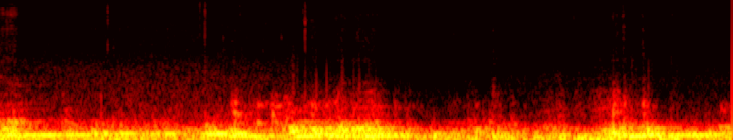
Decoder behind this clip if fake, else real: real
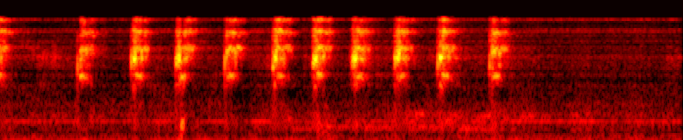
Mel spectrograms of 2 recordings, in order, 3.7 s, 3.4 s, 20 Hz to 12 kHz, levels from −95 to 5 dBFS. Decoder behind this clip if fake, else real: fake, codec, HILCodec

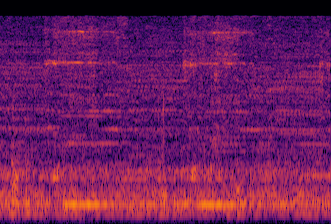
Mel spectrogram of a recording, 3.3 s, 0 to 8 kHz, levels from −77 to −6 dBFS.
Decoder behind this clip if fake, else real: real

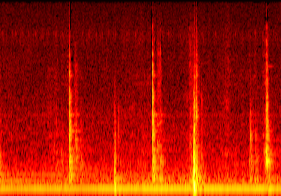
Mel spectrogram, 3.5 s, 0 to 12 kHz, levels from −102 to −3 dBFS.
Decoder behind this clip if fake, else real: real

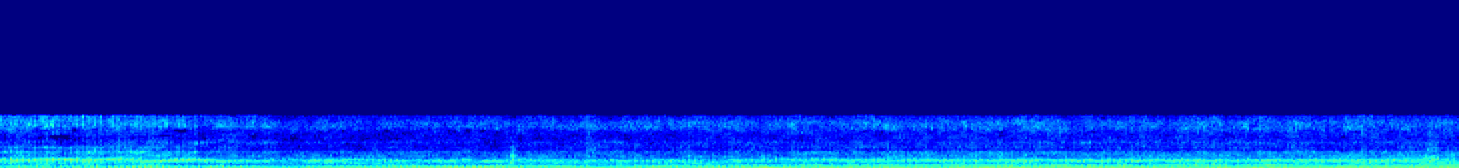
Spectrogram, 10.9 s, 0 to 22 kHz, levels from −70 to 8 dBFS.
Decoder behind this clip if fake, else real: fake, codec, HILCodec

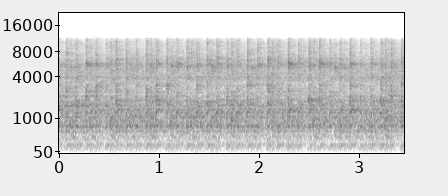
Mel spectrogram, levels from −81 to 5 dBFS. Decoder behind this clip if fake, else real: real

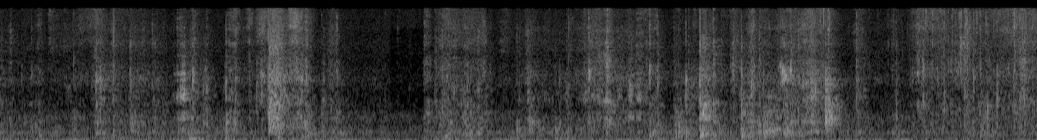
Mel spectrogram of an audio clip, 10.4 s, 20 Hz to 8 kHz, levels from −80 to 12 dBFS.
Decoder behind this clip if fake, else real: real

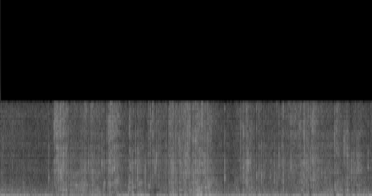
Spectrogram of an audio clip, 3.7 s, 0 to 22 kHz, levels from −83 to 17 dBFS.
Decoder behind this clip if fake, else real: fake, codec, HILCodec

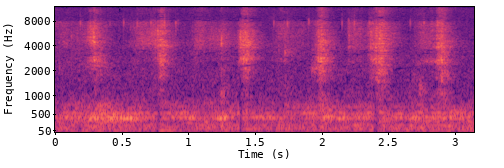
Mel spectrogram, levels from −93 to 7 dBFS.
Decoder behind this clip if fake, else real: real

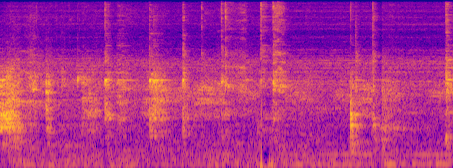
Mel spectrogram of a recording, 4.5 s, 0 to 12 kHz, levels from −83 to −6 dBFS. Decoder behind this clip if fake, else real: real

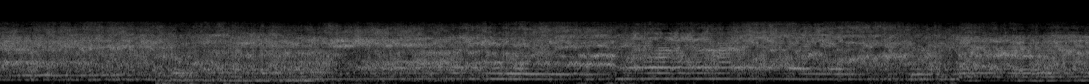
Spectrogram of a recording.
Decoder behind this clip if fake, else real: fake, codec, HILCodec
